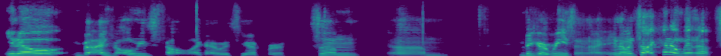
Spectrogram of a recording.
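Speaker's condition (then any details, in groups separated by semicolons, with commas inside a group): Cerebral palsy; from birth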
